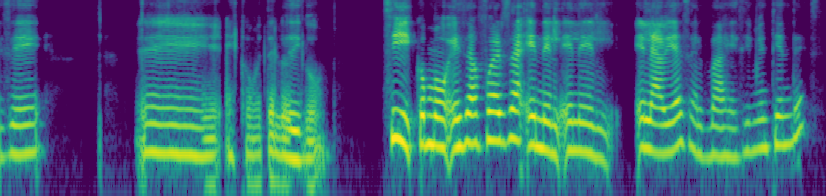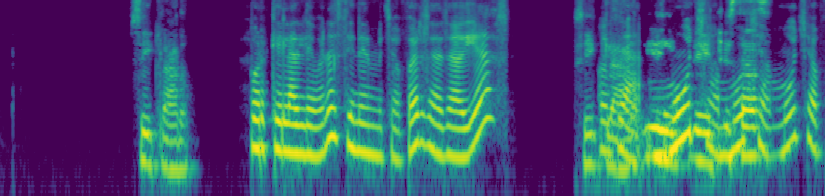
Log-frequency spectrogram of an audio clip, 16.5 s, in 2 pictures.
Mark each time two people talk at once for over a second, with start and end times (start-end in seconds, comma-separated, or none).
14.2-16.0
